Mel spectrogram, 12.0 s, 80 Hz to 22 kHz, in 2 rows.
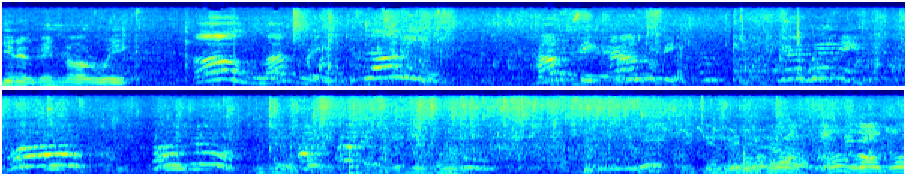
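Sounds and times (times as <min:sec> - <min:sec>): water splashing: 0:01.7 - 0:12.0.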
